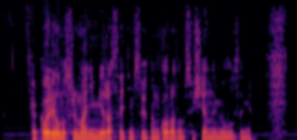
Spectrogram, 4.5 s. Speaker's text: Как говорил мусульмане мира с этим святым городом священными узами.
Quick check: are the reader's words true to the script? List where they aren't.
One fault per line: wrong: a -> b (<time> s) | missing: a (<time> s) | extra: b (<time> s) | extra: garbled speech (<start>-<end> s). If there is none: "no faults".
no faults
